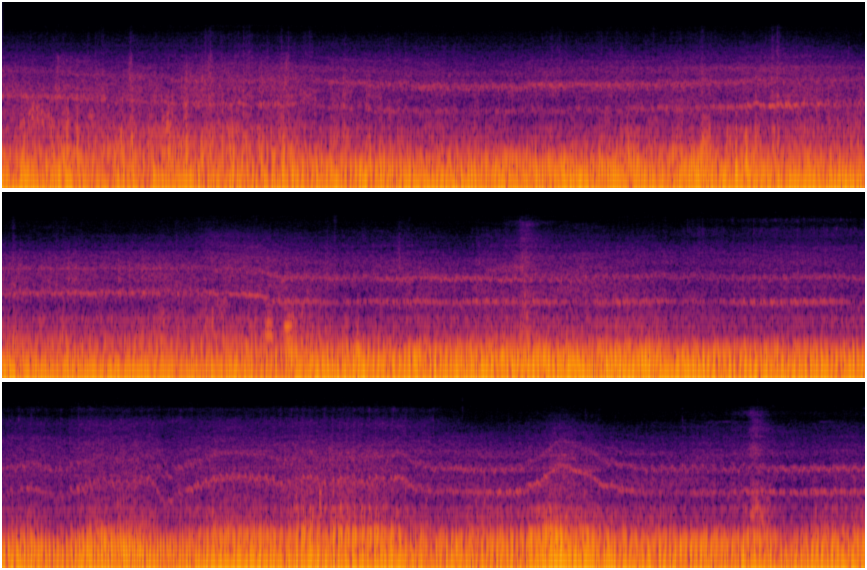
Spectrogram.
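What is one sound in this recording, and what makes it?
Wind rumbles past loudly outdoors.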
